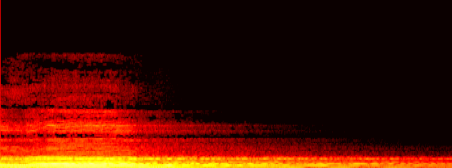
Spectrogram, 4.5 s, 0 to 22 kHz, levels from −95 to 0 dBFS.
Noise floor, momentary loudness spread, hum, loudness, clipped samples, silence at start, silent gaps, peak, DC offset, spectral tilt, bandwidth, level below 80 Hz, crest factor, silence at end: -40 dBFS; 22 LU; none; -15 LUFS; under 0.1%; 0 s; none; -2 dBFS; under 0.1%; -7 dB/octave; 8 kHz; -78 dBFS; 14 dB; 0.2 s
